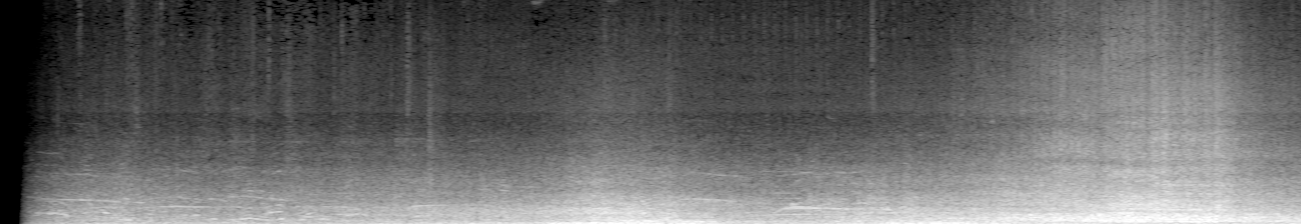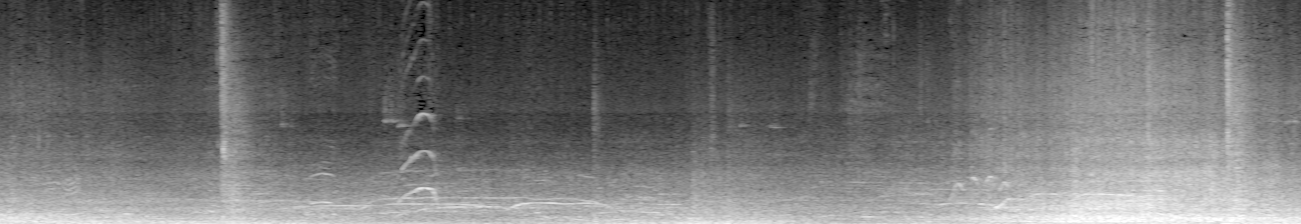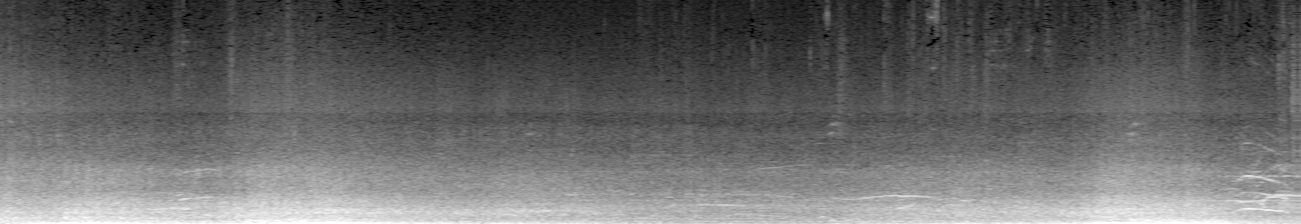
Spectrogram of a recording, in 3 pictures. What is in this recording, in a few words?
roller coaster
